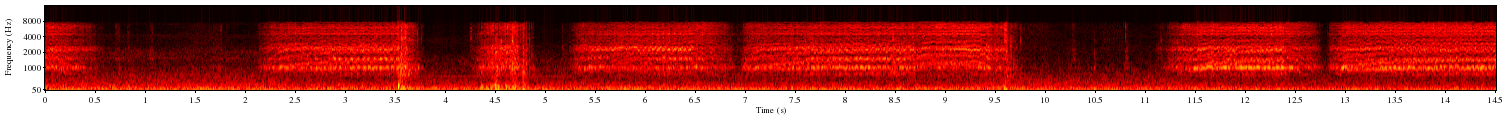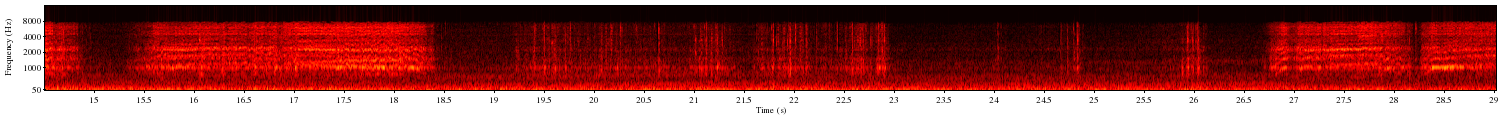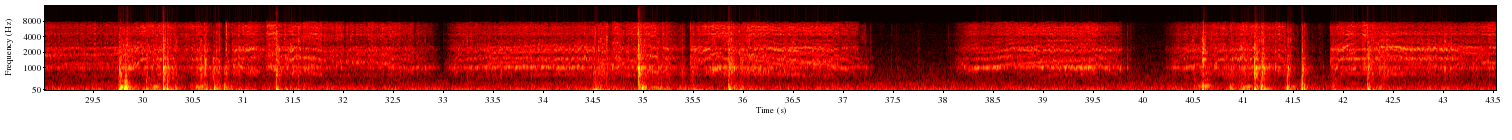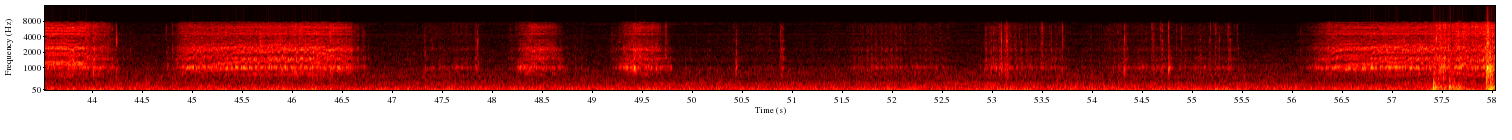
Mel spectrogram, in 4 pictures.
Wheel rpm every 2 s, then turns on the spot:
40, 100, 60, 100, 130, 50, 110, 80, 150, 20, 20, 10, 10, 70, 140, 170, 110, 160, 90, 90, 110, 160, 90, 40, 20, 10, 30, 20, 130.
18-24 36-38 46-50 52-56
